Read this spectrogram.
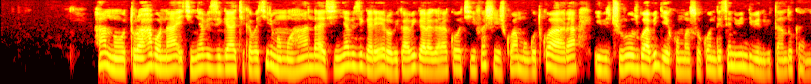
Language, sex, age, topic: Kinyarwanda, female, 18-24, government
